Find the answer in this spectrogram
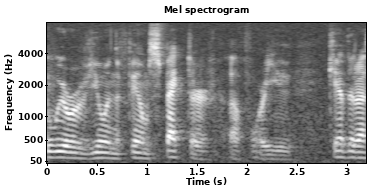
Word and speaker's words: Spectre: were reviewing the film spectre-4 you care that I said it right yes you did it is Spectre it does not spectra is not spectra it is Spectre good job Thank You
